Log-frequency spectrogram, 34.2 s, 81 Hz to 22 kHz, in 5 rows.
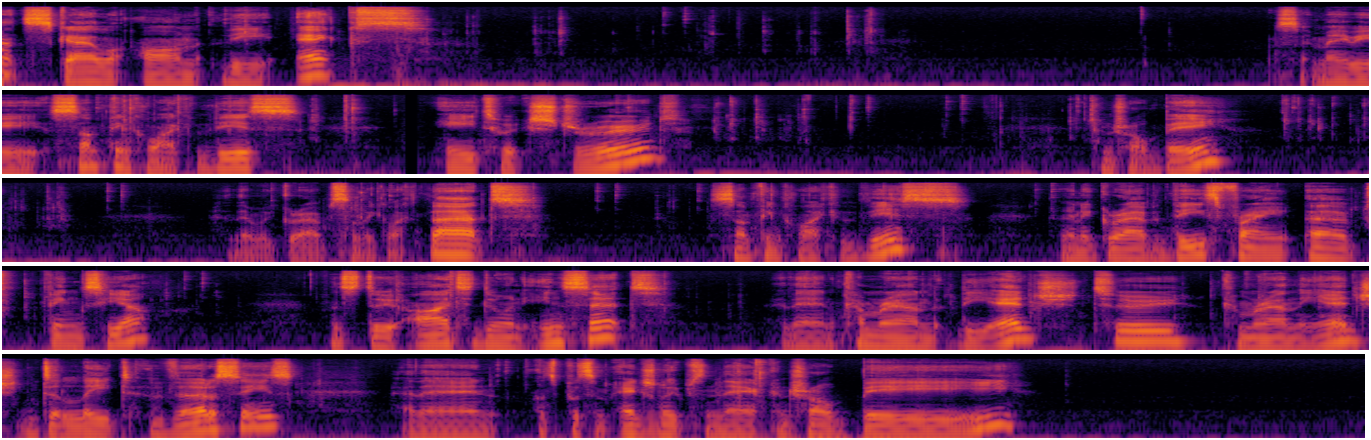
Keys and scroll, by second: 2.1 ctrl+l, 2.8 s, 4.2 g, 8.5 e, 10.7 ctrl+r, 12.3 ctrl+b, 13.9 ctrl+r, 15.4 ctrl+r, 16.3 ctrl+r, 20.5 shift+d, 22.5 i, 25.8 2, 27.4 \, 27.5 Delete, 29.0 ctrl+r, 31.0 ctrl+b.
